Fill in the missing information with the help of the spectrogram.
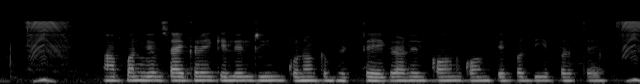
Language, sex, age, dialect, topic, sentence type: Maithili, female, 31-35, Angika, banking, question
